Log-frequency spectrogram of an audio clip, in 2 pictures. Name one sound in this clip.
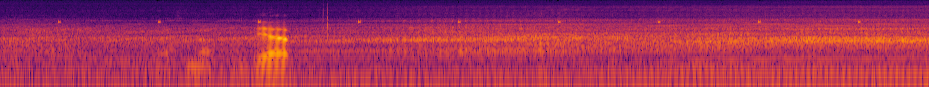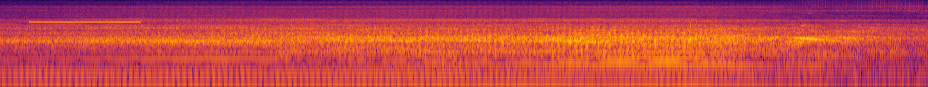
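A model helicopter's engine whines overhead, growing louder as it comes in to land, then winds down.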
